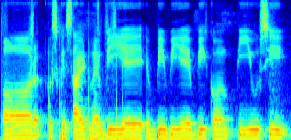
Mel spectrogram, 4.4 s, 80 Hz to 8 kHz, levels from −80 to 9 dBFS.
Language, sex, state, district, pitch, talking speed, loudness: Hindi, male, Uttar Pradesh, Lalitpur, 105 Hz, 125 wpm, -19 LUFS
